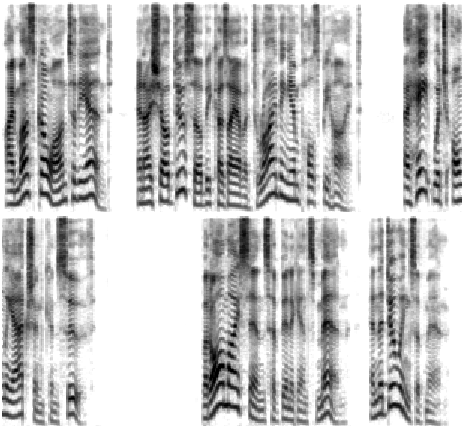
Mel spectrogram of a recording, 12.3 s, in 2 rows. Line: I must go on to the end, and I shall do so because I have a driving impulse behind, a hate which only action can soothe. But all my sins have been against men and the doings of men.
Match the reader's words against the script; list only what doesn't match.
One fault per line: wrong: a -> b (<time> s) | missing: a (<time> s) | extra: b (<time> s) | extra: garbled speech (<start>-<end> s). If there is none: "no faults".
no faults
